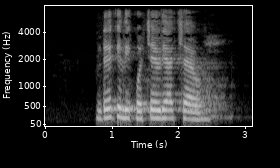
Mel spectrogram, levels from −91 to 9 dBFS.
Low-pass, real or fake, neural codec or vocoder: 7.2 kHz; real; none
